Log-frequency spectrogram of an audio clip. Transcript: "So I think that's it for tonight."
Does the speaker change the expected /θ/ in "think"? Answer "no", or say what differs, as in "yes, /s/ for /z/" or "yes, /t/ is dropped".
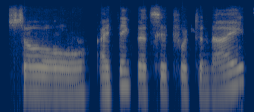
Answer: no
